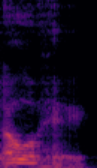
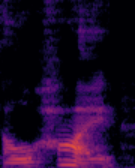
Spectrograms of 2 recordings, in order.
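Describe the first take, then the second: First: The name ends with an 'ay'-like vowel. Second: The name ends with an 'eye'-like vowel. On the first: This is how the owner of the name says it. The speaker calls it right. "I pronounce it Elohe" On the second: This is a guess from reading the spelling. The speaker calls it wrong. "some of you might say, that's Elohai"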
